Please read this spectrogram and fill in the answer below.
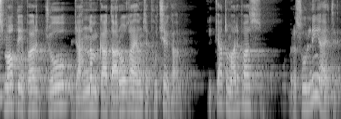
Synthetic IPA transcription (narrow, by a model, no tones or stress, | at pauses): ɪsmɔːqepɐɾd͡ʒoːd͡ʒɐɦənːəmkad̪aːɾoːɣaɦɛʊnsepuːt͡ʃʰeːɡa̰ː | kikjaːt̪ʊmɦaːɾepaːs | ɾɐsuːlnɐɦĩaːet̪ʰḛː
